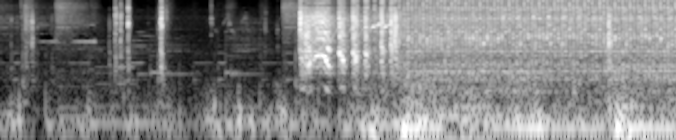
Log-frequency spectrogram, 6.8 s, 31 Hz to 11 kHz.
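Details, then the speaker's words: Toyota Hiace KZH100 diesel, 2WD, after fuel filter replacement and hand-priming: a few clicks, then catches at once and settles into steady, even idle without stumbling; starts and runs great. "Starts right on up and runs great."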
